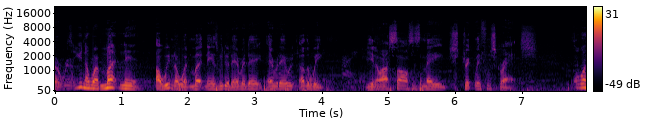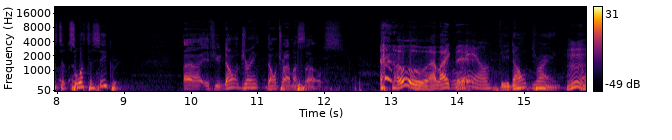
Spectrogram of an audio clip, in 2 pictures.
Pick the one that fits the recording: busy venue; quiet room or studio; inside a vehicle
busy venue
